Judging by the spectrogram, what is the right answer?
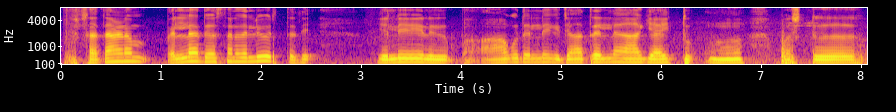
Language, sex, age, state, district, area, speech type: Kannada, female, 60+, Karnataka, Dakshina Kannada, rural, spontaneous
